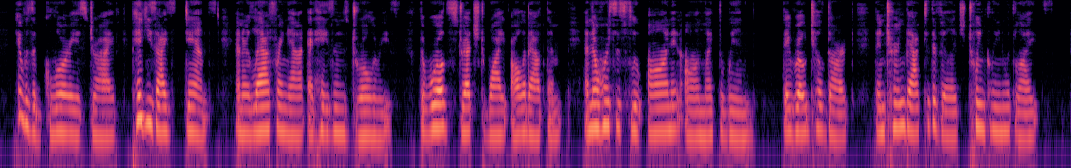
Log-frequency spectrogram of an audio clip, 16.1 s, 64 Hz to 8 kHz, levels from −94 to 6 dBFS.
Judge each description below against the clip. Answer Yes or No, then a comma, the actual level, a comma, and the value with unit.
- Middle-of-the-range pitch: Yes, medium, 175 Hz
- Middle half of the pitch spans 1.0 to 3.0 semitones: Yes, narrow, 2.6 semitones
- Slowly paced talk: No, average, 170 wpm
